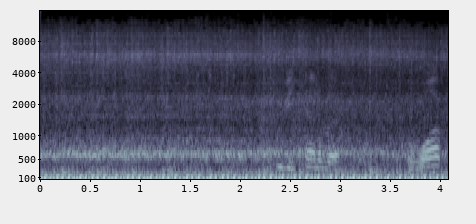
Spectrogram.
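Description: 2015 Harley-Davidson Freewheeler trike's V-twin engine idling steadily, with a low, even pulsing.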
